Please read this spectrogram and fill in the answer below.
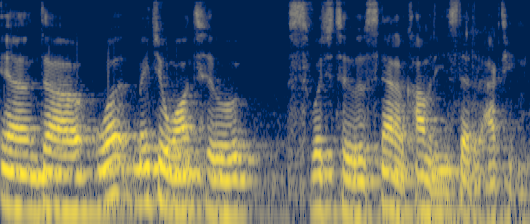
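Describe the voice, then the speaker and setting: A man talks at a medium pitch and a fairly slow pace with fairly even intonation. Noticeable background noise and audible room echo fill the recording. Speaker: comedian and podcast host. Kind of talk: casual interview chat.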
